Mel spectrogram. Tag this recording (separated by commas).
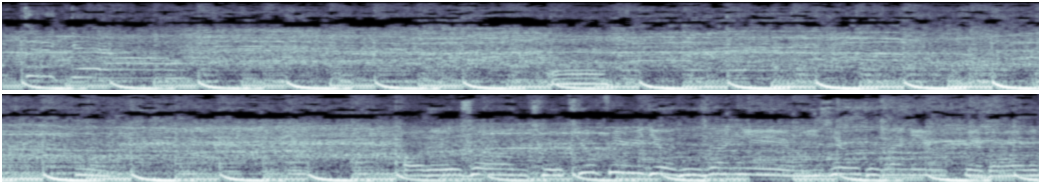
Music, Speech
